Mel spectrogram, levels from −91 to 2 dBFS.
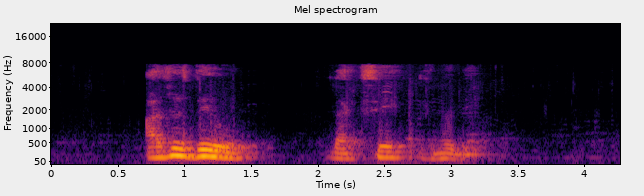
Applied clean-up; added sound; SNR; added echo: neural separator model SepFormer DNS4.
